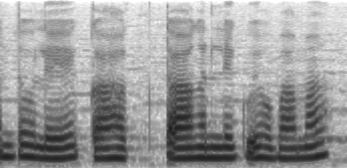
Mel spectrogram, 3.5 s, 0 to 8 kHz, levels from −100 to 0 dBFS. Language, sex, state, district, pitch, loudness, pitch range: Wancho, female, Arunachal Pradesh, Longding, 185 Hz, -16 LUFS, 180-195 Hz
